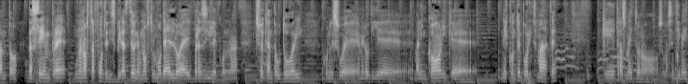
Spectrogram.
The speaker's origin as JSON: {"language": "Italian", "town": "Cesenatico", "region": "Emilia-Romagna", "country": "Italy", "said": "sempre in Riviera Romagnola, noi siamo di Cesenatico"}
